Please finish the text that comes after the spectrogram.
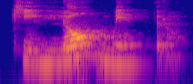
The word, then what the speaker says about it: kilómetro: What that accent mark is telling you is to put emphasis on it when you pronounce it. So you go kilómetro, kilómetro. All right, great.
